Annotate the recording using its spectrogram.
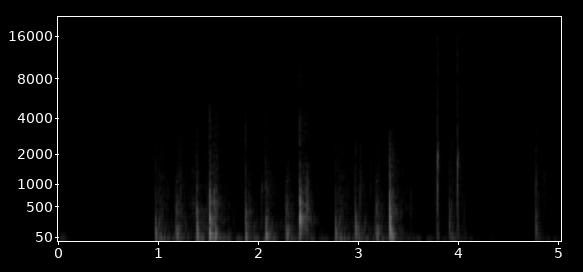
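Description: A pickaxe taps and cracks stone blocks.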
